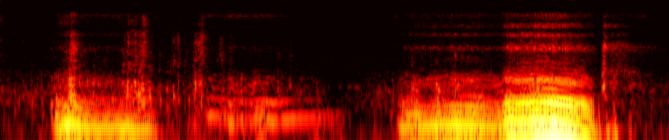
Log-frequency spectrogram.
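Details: Snoring French Bulldog: deep, grunting, rattling snores a few seconds each, with noisy breathing between, while asleep.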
